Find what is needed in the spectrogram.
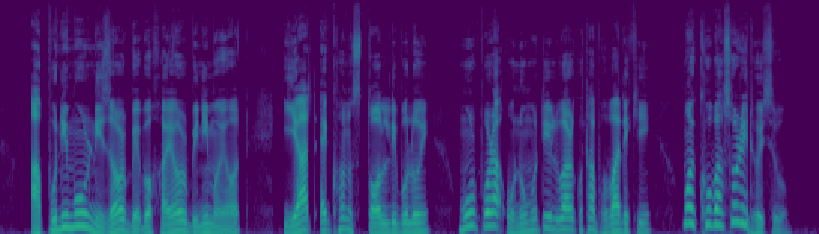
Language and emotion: Assamese, surprised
